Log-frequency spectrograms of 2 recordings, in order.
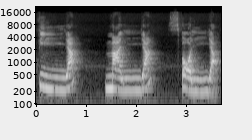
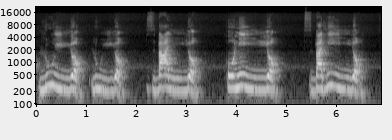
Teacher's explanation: allora la pronuncia è quella della laterale palatale sonora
